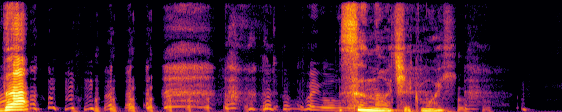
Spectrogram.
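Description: A woman laughs warmly nearby.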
